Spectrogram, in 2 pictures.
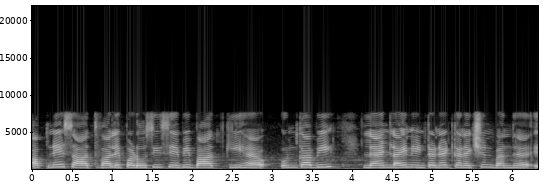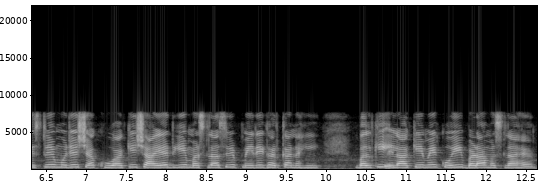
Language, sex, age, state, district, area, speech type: Urdu, female, 18-30, Delhi, North East Delhi, urban, spontaneous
